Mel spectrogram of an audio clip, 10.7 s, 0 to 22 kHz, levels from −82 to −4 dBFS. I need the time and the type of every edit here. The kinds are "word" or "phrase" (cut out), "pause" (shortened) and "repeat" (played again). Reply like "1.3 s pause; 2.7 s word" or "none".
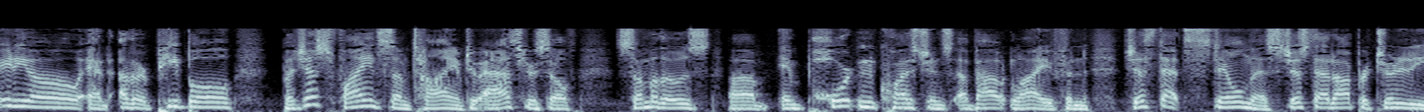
5.4 s pause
